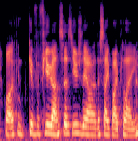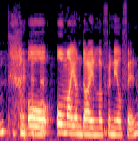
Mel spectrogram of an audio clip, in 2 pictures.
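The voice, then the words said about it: Slight Leeds English accent. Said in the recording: “I'm from Leeds originally. ... Moved around England a little bit before I came over here, so the accent's still there a little bit.”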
